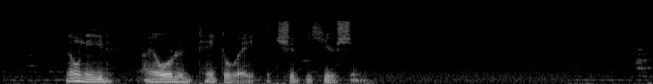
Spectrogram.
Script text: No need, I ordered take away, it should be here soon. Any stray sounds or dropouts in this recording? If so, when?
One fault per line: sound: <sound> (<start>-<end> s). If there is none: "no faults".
no faults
